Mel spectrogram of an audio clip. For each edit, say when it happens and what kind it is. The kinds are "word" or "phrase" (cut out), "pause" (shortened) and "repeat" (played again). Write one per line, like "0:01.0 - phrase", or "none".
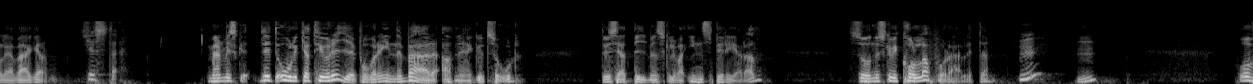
0:02.6 - word
0:04.5 - word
